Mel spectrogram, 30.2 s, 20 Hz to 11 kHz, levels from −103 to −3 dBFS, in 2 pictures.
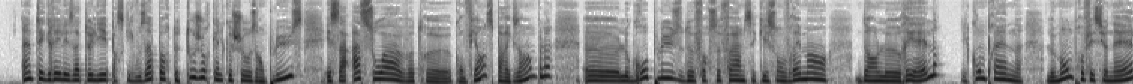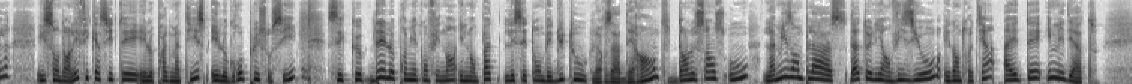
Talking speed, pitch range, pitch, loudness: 160 wpm, 175-240 Hz, 200 Hz, -19 LUFS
